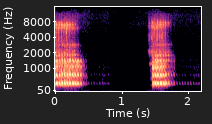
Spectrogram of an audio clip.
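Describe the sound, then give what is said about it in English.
A voice imitates the soft, contented purring trill of a hen being stroked, produced twice as short rolling bursts separated by a pause, fairly loud with a warm vibrating texture. “Their faces are very very sensitive, and so they will start to purr like a cat almost.”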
